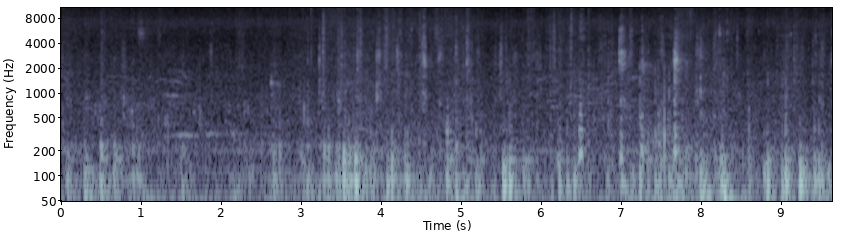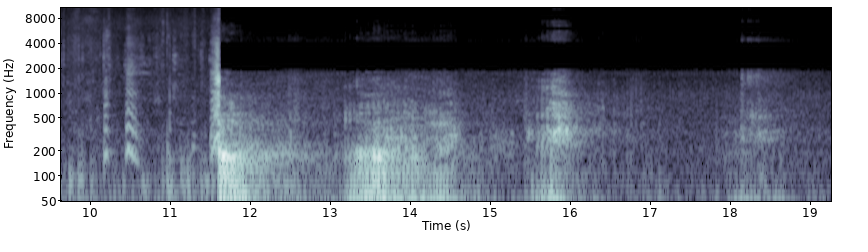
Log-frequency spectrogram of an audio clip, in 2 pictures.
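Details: Pembroke Welsh Corgi puppy, recorded 8 November 2014, playing against a hand: about eleven seconds of soft scuffling and rustling, then three or four short, low, rough growl bursts in quick succession, the loudest and longest near the middle.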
